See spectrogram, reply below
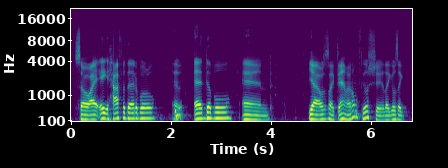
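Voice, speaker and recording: Young guy, podcast storyteller, loose and profane, clear smooth tone. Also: medium pitch, moderate pace, a little mellow. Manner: rambling, swears a lot, many "like" fillers. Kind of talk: casual storytelling chat.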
